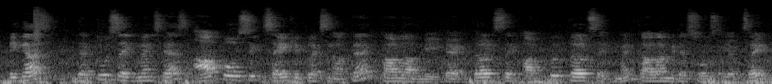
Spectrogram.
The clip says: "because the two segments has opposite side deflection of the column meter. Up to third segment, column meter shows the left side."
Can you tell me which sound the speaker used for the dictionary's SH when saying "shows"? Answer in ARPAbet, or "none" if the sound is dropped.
S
